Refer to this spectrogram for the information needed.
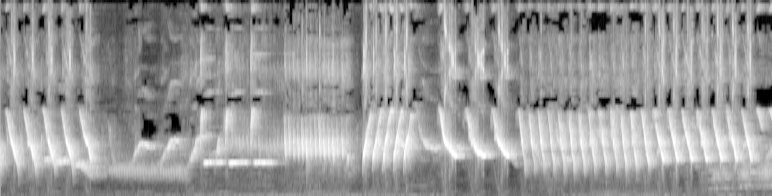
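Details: Young canary in a lure recording, its song loud and varied: fast repeated descending notes around high pitch, a steady whistled tone, buzzy trills and long rapid rolling phrases, no other sounds clear.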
